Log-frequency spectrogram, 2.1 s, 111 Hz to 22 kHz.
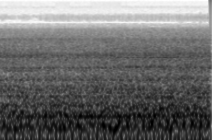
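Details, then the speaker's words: Duramax 6.6 diesel pickup after exhaust manifold and four-way radiator hose repair, power-braked: deep steady drone with turbo spooling, no hiss or whistle; no boost leak heard. "I hear the turbo going to work [Music] I don't hear a boost leak"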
